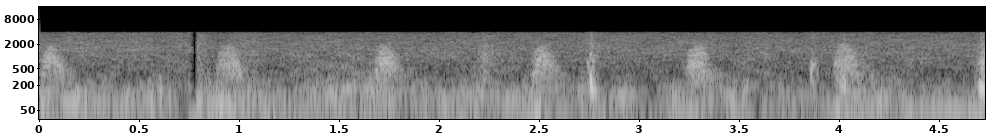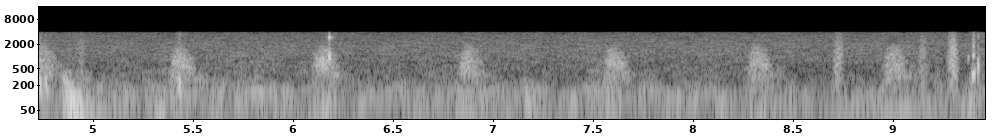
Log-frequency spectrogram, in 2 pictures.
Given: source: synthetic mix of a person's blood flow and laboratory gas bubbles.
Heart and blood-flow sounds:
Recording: Doppler ultrasound of blood flow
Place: subclavian vein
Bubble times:
2.73-2.82 s: bubbles
3.84-3.90 s: bubbles
3.99-4.06 s: bubbles
4.67-4.81 s: bubbles
5.39-5.49 s: bubbles
6.12-6.22 s: bubbles
9.37-9.46 s: bubbles
From the record:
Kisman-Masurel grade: 123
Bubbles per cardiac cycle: 1 to 2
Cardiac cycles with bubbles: 10 to 50%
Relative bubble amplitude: loud (0.450 to 0.775)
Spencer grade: 2 (many but less than half of the cardiac periods contain bubble signals, singularly or in groups)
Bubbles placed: anywhere in the cardiac cycle

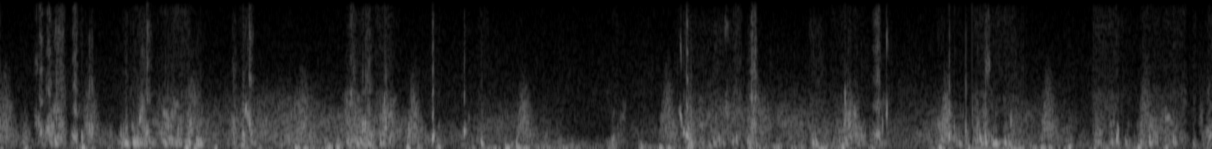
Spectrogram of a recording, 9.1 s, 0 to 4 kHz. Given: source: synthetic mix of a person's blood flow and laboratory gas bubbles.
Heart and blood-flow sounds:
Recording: Doppler ultrasound of blood flow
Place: subclavian vein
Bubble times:
0.25-0.73 s: bubbles
0.86-1.54 s: bubbles
1.71-1.96 s: bubbles
2.14-2.19 s: bubbles
2.56-3.00 s: bubbles
3.21-3.29 s: bubbles
3.44-3.52 s: bubbles
3.58-3.67 s: bubbles
4.57-4.70 s: bubbles
5.07-5.71 s: bubbles
6.05-6.17 s: bubbles
6.22-6.68 s: bubbles
7.01-7.63 s: bubbles
8.18-8.90 s: bubbles
8.94-9.09 s: bubbles
From the record:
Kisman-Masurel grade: 243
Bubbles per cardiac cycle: several, 3 to 8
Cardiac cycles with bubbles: 100%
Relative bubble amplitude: loud (0.450 to 0.775)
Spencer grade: 3 (all of the cardiac periods contain showers or single bubble signals, but not dominating or overriding the cardiac motion signals)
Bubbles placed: anywhere in the cardiac cycle

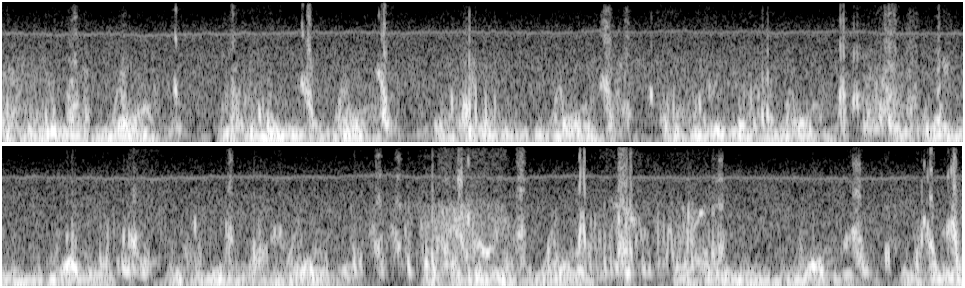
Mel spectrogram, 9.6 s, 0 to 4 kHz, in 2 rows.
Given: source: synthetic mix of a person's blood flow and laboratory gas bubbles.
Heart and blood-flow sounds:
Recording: Doppler ultrasound of blood flow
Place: precordium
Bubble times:
0.00-0.46 s: bubbles
0.82-0.92 s: bubbles
1.11-1.40 s: bubbles
1.46-1.60 s: bubbles
1.84-1.98 s: bubbles
2.13-2.52 s: bubbles
2.98-3.16 s: bubbles
3.21-3.88 s: bubbles
4.15-4.75 s: bubbles
5.25-5.60 s: bubbles
5.73-5.81 s: bubbles
5.91-6.00 s: bubbles
6.02-6.23 s: bubbles
6.53-7.43 s: bubbles
7.65-8.47 s: bubbles
8.99-9.28 s: bubbles
9.35-9.61 s: bubbles
From the record:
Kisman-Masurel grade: 343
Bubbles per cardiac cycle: rolling drumbeat, 9 or more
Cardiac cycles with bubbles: 100%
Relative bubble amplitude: loud (0.450 to 0.775)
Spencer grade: 3 (all of the cardiac periods contain showers or single bubble signals, but not dominating or overriding the cardiac motion signals)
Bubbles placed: only in the low amplitude regions of the cardiac cycle

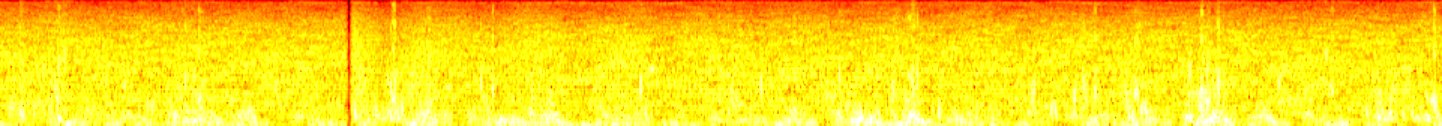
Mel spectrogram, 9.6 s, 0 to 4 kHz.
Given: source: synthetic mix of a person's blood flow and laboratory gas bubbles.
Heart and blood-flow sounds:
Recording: Doppler ultrasound of blood flow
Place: precordium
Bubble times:
0.04-0.52 s: bubbles
0.82-1.06 s: bubbles
1.19-1.44 s: bubbles
2.34-2.91 s: bubbles
2.94-3.04 s: bubbles
3.17-3.33 s: bubbles
4.23-4.40 s: bubbles
4.75-4.95 s: bubbles
5.05-5.12 s: bubbles
5.56-5.64 s: bubbles
5.70-5.90 s: bubbles
6.04-6.33 s: bubbles
6.85-6.94 s: bubbles
6.98-7.08 s: bubbles
7.13-7.35 s: bubbles
7.47-7.69 s: bubbles
7.89-8.20 s: bubbles
8.49-8.60 s: bubbles
8.82-8.91 s: bubbles
9.05-9.62 s: bubbles
From the record:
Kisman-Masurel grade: 243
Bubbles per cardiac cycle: several, 3 to 8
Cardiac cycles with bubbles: 100%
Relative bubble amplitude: loud (0.450 to 0.775)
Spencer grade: 3 (all of the cardiac periods contain showers or single bubble signals, but not dominating or overriding the cardiac motion signals)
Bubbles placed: anywhere in the cardiac cycle

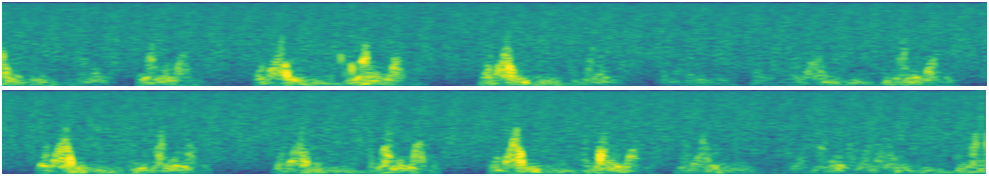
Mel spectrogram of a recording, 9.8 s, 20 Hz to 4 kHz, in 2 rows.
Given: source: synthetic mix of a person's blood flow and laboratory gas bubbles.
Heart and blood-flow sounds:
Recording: Doppler ultrasound of blood flow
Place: precordium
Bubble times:
1.68-1.82 s: bubbles
From the record:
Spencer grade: 1 (occasional bubble signal discernible with the cardiac motion signal, with majority of cardiac periods free of bubbles)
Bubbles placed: anywhere in the cardiac cycle

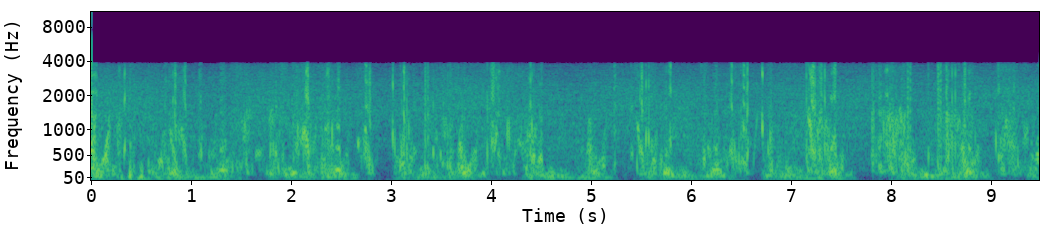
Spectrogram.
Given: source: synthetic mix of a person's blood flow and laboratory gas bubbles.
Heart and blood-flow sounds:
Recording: Doppler ultrasound of blood flow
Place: precordium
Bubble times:
0.00-0.67 s: bubbles
0.72-1.03 s: bubbles
1.06-1.14 s: bubbles
1.16-1.29 s: bubbles
1.37-1.96 s: bubbles
2.00-2.47 s: bubbles
2.63-2.87 s: bubbles
2.98-3.26 s: bubbles
3.30-3.77 s: bubbles
3.91-4.52 s: bubbles
5.22-5.26 s: bubbles
5.38-5.67 s: bubbles
5.76-5.82 s: bubbles
6.08-6.18 s: bubbles
6.22-6.29 s: bubbles
6.32-7.07 s: bubbles
7.15-7.49 s: bubbles
7.77-8.29 s: bubbles
8.37-8.88 s: bubbles
9.02-9.39 s: bubbles
From the record:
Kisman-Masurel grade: 342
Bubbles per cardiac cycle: rolling drumbeat, 9 or more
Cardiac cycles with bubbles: 100%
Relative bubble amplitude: moderate (0.250 to 0.450)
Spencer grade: 3 (all of the cardiac periods contain showers or single bubble signals, but not dominating or overriding the cardiac motion signals)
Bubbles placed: anywhere in the cardiac cycle

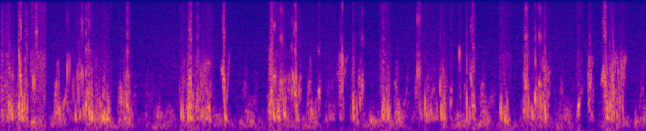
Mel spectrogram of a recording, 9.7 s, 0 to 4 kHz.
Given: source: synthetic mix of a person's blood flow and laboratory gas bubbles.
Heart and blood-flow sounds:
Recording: Doppler ultrasound of blood flow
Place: precordium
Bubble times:
0.00-0.70 s: bubbles
0.97-1.68 s: bubbles
1.76-2.00 s: bubbles
2.69-3.19 s: bubbles
3.31-3.44 s: bubbles
4.01-4.54 s: bubbles
4.76-4.82 s: bubbles
4.87-5.23 s: bubbles
5.26-5.47 s: bubbles
5.70-5.89 s: bubbles
6.22-6.80 s: bubbles
6.86-6.93 s: bubbles
6.97-7.16 s: bubbles
7.48-7.68 s: bubbles
7.83-8.27 s: bubbles
8.64-8.76 s: bubbles
8.81-8.91 s: bubbles
9.00-9.41 s: bubbles
From the record:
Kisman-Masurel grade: 343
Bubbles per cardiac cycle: rolling drumbeat, 9 or more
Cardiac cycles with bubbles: 100%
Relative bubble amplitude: loud (0.450 to 0.775)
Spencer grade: 3 (all of the cardiac periods contain showers or single bubble signals, but not dominating or overriding the cardiac motion signals)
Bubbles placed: only in the low amplitude regions of the cardiac cycle

